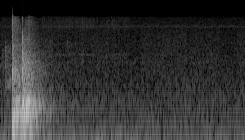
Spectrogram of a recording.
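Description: A single short knock of craft materials being handled on the work table, then faint room tone.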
